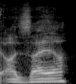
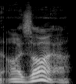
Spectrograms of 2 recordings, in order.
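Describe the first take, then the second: First: "Isaiah" said the way lots of people say it, eye-ZAY-uh; other common pronunciation. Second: Said in the usual way. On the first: Shown as a demonstration. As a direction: say "Isaiah" with a "zay" middle syllable. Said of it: "I know lots of people say". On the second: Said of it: "I know lots of people say Isaiah".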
